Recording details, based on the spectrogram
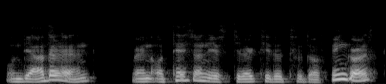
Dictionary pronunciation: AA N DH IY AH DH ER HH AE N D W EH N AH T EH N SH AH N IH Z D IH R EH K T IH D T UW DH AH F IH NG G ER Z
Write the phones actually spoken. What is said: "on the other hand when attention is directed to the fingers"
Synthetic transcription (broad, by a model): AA N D IY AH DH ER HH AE N D W EH N AH T EH N SH AH N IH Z D IH R EH K T IH D T UW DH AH F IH NG G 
